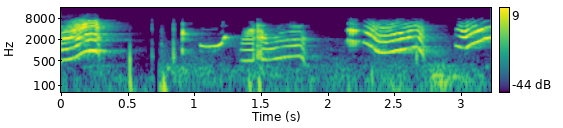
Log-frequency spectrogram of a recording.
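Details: Parrot in a home mimicking speech, saying words like mummy and papa, in strong harmonic, bending syllables separated by short clicks and brief gaps.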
